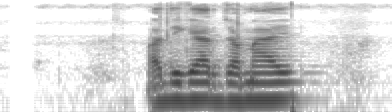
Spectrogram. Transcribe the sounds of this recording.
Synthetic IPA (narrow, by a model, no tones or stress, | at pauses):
ʌ̰d̪ʱikard͡zʌmae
